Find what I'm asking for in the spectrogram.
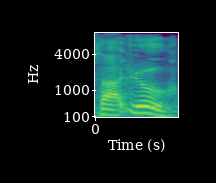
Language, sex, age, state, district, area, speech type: Sindhi, male, 60+, Delhi, South Delhi, urban, read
